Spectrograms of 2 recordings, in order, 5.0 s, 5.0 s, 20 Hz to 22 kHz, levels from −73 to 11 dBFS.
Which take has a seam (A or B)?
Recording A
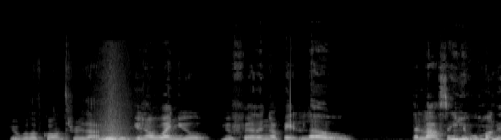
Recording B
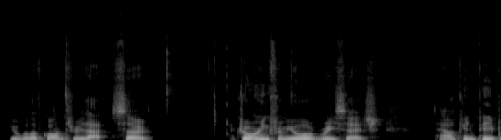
A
